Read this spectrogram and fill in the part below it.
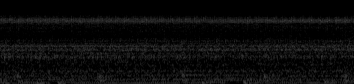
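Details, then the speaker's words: Ravon R2 / Chevrolet Spark M300 with B12D2 engine, first start after tuned camshafts were installed and valves adjusted, before the matching firmware is flashed. It settles into a steady, even idle with no extraneous noises. "Запускаем мотор. Первый пуск. Посмотрим, какой у нас работает моторчик. мотор работает ровно."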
